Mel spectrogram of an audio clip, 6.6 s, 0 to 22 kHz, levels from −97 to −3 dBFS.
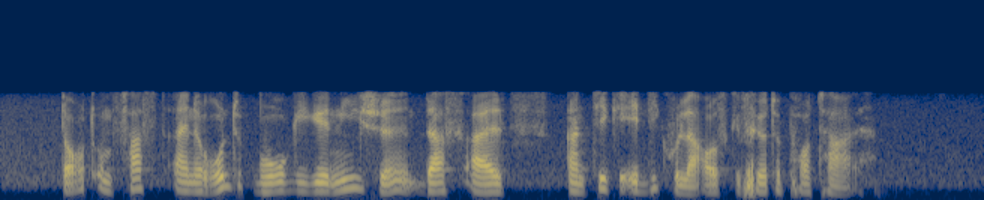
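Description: No faults detected: the speech sits on telephone-band audio with nothing above 3.8 kHz, consistent with G.711 coding, over room noise about 30 dB below it.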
